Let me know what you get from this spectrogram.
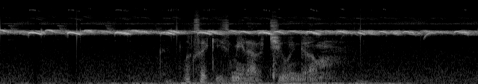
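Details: Many tiny wild oak toads, about an inch long, chirping from puddles in a wet wilderness area: a deafening, continuous high shrill peeping chorus with pulsing waves, while a man speaks briefly in the middle.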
